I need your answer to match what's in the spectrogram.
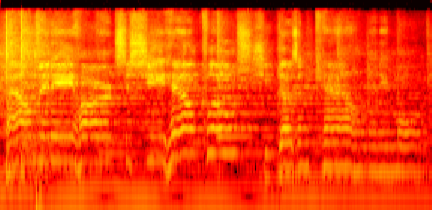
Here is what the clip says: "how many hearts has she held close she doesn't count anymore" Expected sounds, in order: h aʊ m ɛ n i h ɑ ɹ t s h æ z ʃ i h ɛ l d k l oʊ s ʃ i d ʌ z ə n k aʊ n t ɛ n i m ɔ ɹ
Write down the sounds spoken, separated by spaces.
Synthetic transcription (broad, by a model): h aʊ m ɛ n i h ɑ ɹ t s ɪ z ʃ i h ɛ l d k l oʊ s ʃ i d ʌ z ə n k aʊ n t ɛ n i m ɔ ɹ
